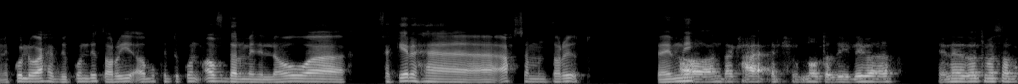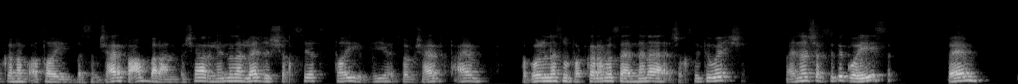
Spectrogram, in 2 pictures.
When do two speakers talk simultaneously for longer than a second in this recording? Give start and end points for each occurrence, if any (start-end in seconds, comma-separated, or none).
none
